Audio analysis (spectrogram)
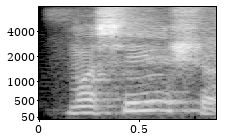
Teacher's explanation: षट्कोण का जो स होता है मूर्धन्य कहते हैं। क्योंकि इसमें जीभ आपकी ऊपर तालू से टकराती है।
